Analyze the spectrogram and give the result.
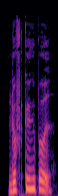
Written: luftgynge

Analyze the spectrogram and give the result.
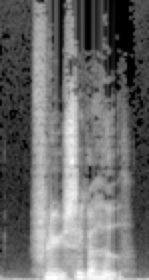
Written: flysikkerhed

